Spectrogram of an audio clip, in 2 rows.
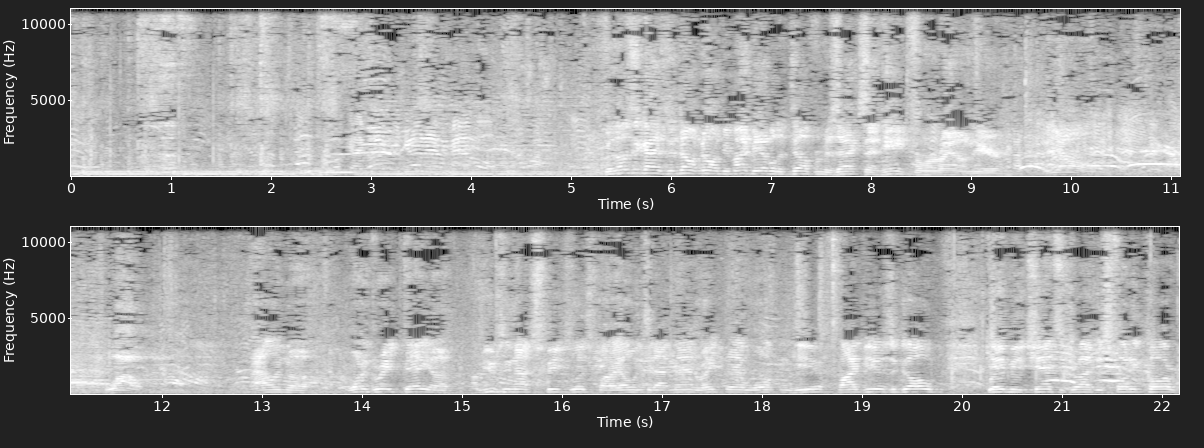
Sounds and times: Music: 0.0 - 6.1
Speech: 2.5 - 10.2, 12.8 - 22.1.

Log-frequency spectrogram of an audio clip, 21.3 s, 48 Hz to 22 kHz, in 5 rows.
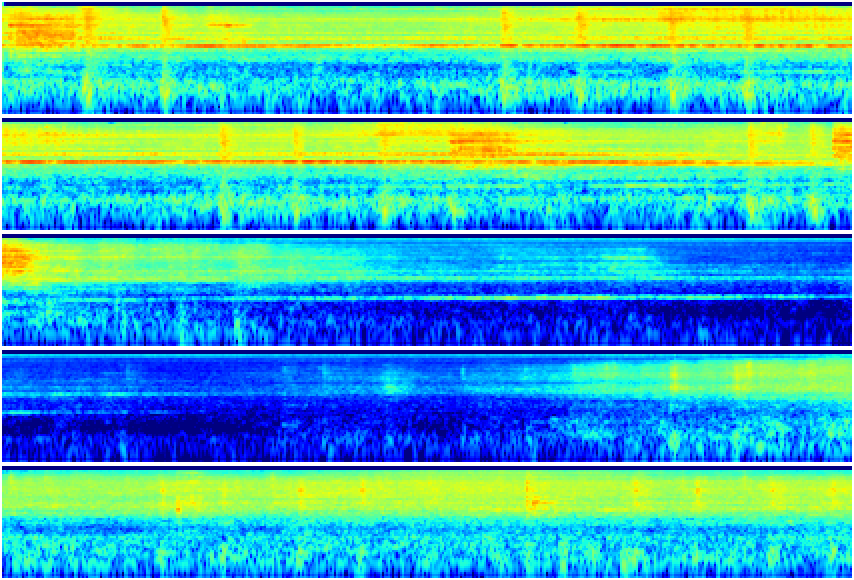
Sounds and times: Outside, urban or manmade: 0.0 - 21.2
Train: 0.0 - 21.2.

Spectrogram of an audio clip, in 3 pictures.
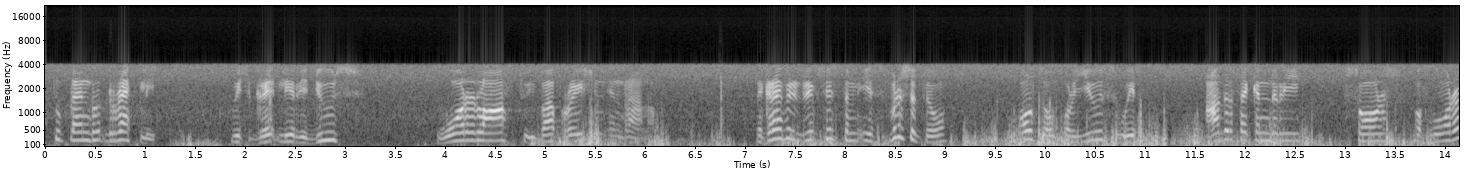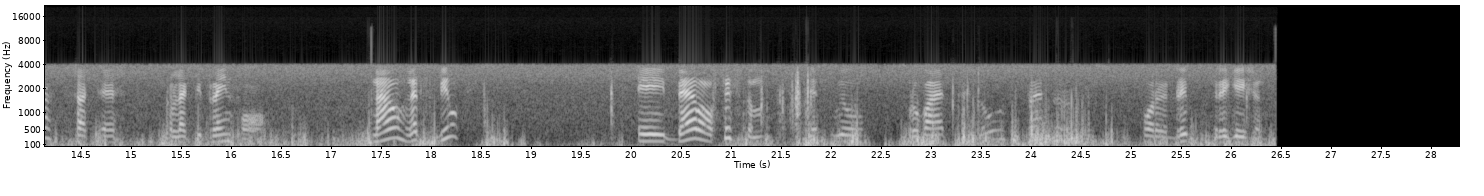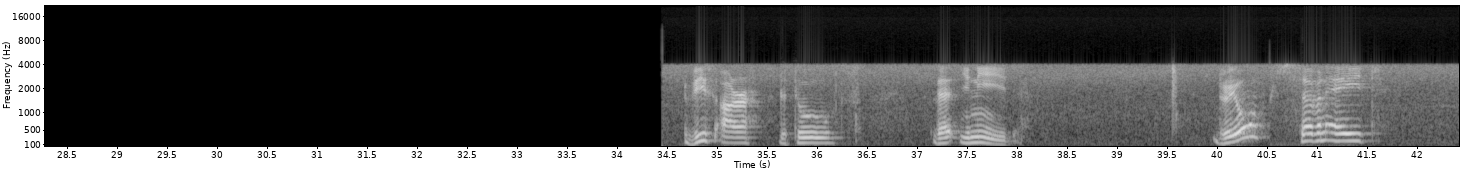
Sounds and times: Speech: 0.1 - 1.2, 1.9 - 3.2, 3.9 - 6.2, 7.1 - 9.0, 9.8 - 11.0, 11.6 - 16.4, 17.4 - 18.3, 20.1 - 24.4, 25.1 - 26.4, 34.7 - 36.3, 37.2 - 38.2, 40.0 - 41.7.

